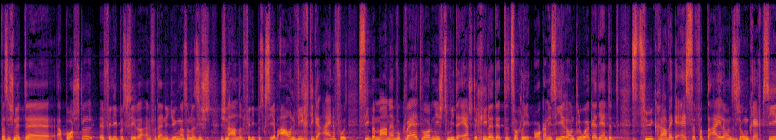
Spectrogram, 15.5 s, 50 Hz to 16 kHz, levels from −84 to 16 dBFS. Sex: male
